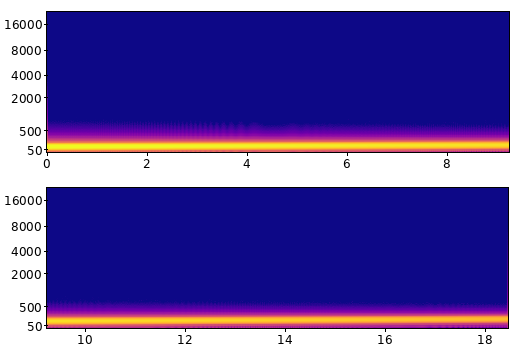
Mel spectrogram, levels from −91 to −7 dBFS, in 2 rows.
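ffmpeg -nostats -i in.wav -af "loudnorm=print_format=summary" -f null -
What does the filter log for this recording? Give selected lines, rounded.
Input Integrated:    -15.6 LUFS
Input True Peak:      -5.3 dBTP
Input LRA:            10.5 LU
Input Threshold:     -25.6 LUFS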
